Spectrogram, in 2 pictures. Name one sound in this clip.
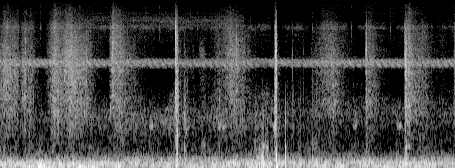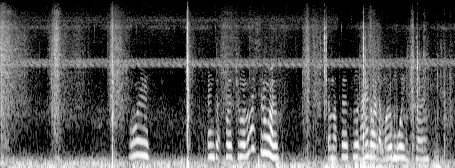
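A hoe chops into dry soil again and again.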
